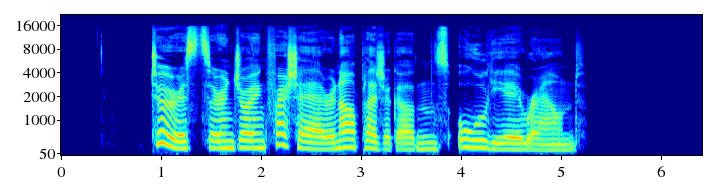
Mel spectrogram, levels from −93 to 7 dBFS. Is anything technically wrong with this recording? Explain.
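Yes. Word clock ticks run from 0.46 to 6.14 s, roughly every 0.7 s, about seven in all. The receiver isn't locked to the sender's clock, so as they drift apart by a few tens of parts per million, samples are periodically slipped. That produces sharp clicks of uneven strength. They show as thin vertical lines across the spectrogram and single-sample discontinuities in the waveform.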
